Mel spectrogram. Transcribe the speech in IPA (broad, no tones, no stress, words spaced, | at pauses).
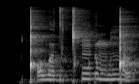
ǃʼɔwə də ǀʰũɗə muŋ͡ǃə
